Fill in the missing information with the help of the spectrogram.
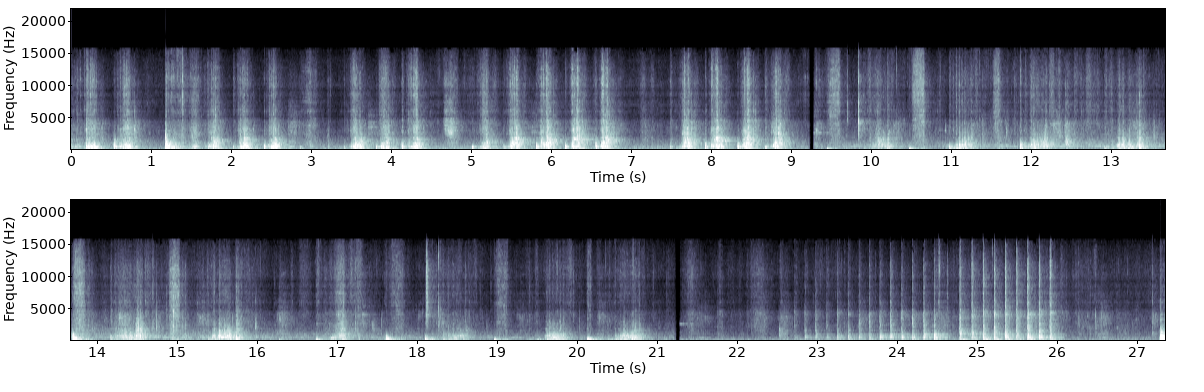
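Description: Frozen butter being grated on a stainless-steel box grater into flour: repeated rasping strokes of butter on the metal teeth, about two a second, turning faster and lighter near the end.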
